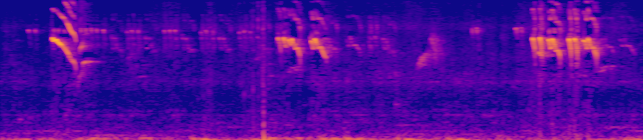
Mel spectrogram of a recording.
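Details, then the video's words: Orange-headed thrush singing actively: a sharp high downward-swept note, then clusters of thin, buzzy, trilled high phrases separated by short pauses, over a steady low hum. "MANTENAN GUNUNG ORANGE GACOR SUARA BERKARAKTER"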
